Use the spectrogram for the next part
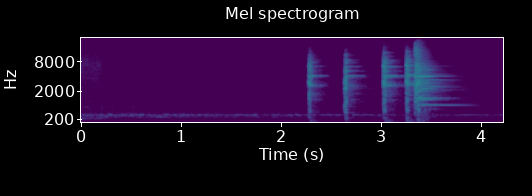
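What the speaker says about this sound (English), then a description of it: "I broke my hammer." In the video game The Elder Scrolls IV: Oblivion Remastered, a hammer breaks: a held tone cuts off, then four sharp metallic clinks ring out in quick succession, the last one shimmering.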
